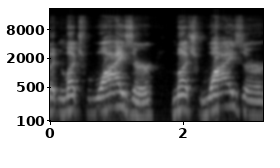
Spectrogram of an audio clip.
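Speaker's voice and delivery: slow, heavily stressed wiser, emphatic.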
